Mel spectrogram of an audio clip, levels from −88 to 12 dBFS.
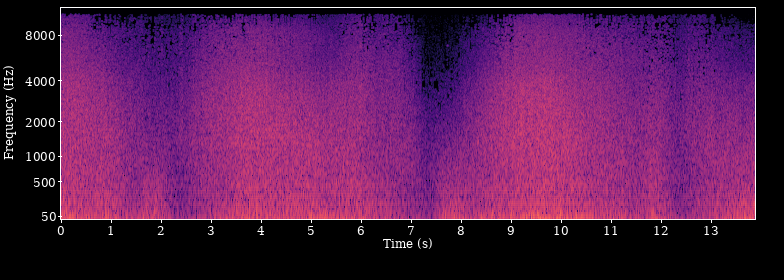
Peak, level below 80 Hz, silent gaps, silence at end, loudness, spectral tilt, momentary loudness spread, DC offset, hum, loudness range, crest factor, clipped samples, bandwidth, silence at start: -8 dBFS; -34 dBFS; none; 0 s; -26 LUFS; -3 dB/octave; 13 LU; under 0.1%; none; 6 LU; 18 dB; under 0.1%; 11.5 kHz; 0 s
